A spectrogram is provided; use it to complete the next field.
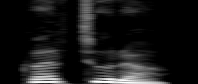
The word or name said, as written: ಕರ್ಚೂರ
